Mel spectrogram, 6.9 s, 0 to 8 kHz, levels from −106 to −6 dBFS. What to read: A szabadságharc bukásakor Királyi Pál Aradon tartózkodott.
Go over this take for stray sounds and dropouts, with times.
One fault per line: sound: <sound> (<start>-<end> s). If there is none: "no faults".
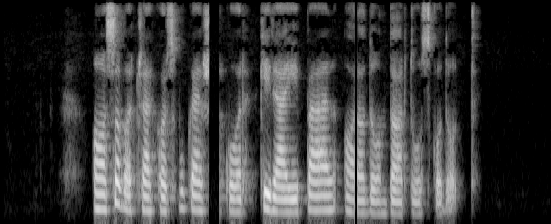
sound: dropout (2.6-2.7 s)
sound: dropout (4.4-4.5 s)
